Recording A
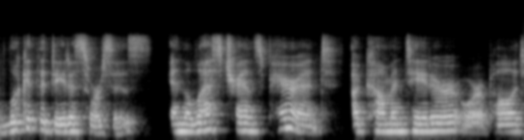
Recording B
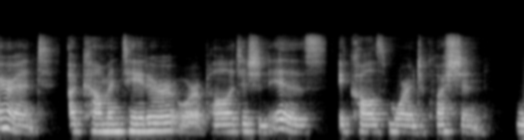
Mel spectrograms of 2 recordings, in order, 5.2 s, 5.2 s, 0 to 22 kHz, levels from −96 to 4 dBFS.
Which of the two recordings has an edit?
A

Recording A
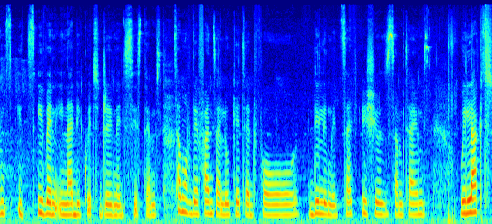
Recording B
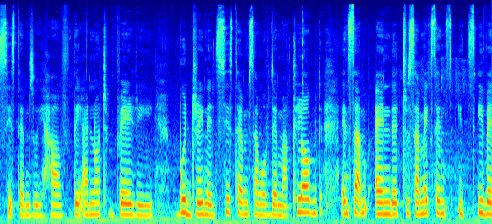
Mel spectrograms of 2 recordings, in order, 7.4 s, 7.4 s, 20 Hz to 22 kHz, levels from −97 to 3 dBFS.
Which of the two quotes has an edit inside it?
A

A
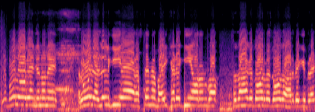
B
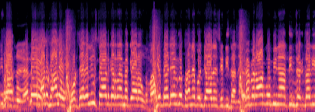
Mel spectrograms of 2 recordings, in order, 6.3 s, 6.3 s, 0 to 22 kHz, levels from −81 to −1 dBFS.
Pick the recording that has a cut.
B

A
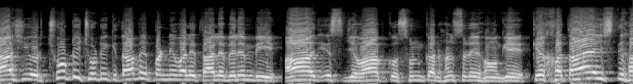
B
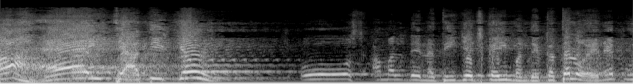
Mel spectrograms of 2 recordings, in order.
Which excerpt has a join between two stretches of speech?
A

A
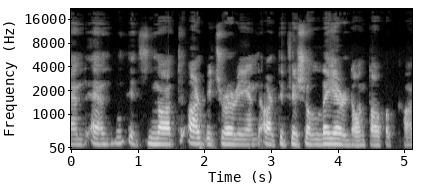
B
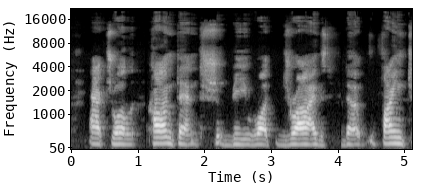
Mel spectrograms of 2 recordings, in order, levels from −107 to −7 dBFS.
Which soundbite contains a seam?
B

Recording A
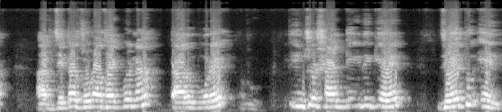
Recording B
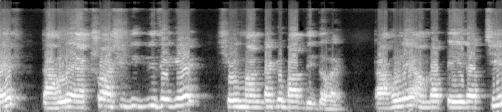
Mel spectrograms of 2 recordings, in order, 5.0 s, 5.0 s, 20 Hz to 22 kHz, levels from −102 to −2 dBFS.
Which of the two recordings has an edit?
A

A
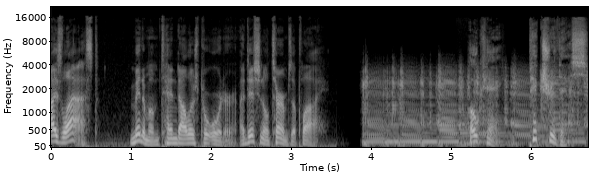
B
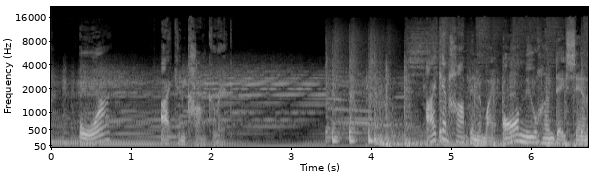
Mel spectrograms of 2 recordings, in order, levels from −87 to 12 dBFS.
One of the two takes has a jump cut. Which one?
A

